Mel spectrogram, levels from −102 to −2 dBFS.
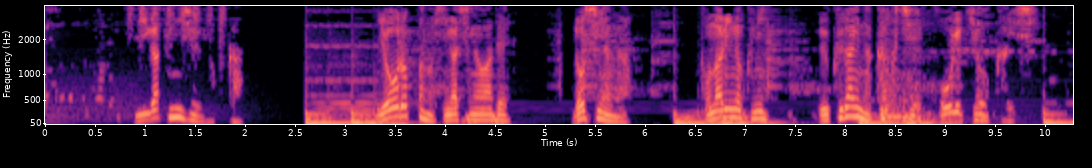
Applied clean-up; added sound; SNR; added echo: classical method spectral subtraction.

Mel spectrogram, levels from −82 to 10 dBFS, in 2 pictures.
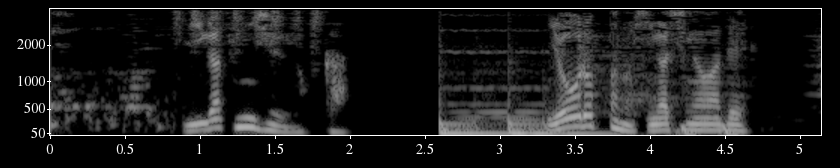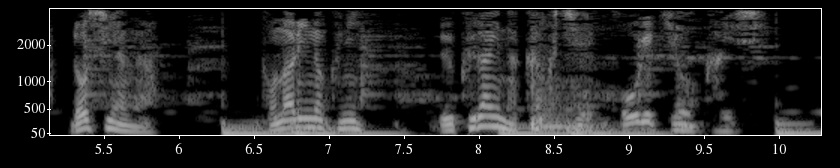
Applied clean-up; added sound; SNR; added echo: classical method Wiener filter.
